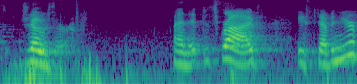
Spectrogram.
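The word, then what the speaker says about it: Djoser: sound familiar Pharaoh joser has a D in front of it but it's pronounced joser and it describes a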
